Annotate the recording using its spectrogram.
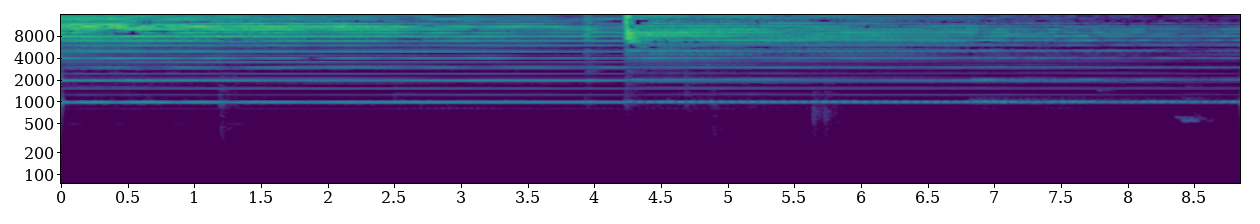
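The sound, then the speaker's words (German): Drilled aluminium rods, hung on nylon strings so they float completely free and played as a percussion instrument, ring out in a dense, bright shimmer of sustained metallic tones, with a few sharper strikes adding fresh attacks as the resonance hangs steadily throughout, with no voices. “Wir haben die Alustangen.”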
